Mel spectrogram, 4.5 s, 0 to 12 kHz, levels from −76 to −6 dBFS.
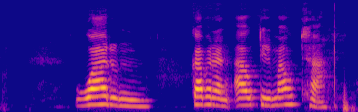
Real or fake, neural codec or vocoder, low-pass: real; none; 10.8 kHz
